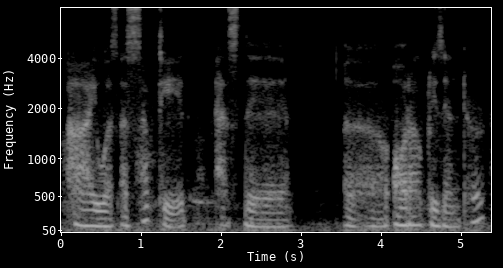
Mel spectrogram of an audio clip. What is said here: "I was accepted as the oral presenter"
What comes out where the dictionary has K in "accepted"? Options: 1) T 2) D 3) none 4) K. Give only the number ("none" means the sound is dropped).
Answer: 3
